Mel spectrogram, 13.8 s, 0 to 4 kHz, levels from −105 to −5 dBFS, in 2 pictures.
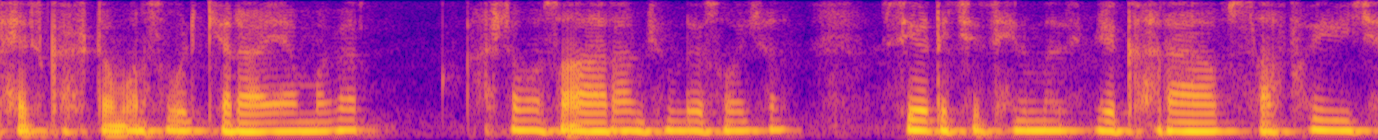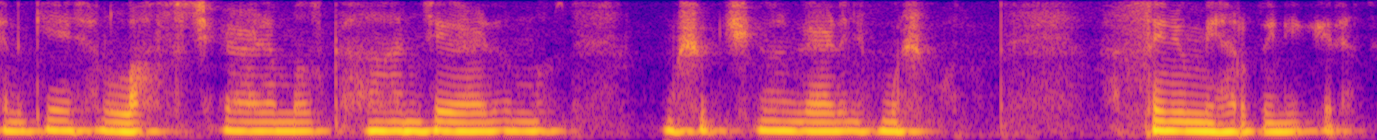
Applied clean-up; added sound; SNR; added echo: none; none; none; none.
